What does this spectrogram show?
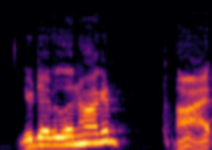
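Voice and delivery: play-acted, understated, dead-straight deadpan delivery. Retelling a movie scene where a character answers a rival: imitating a deadpan line. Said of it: "delivers the most deadpan line in the movie".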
